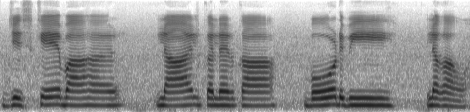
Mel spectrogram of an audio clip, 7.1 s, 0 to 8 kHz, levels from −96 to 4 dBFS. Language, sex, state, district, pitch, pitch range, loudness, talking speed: Hindi, female, Rajasthan, Jaipur, 185 Hz, 180-190 Hz, -13 LUFS, 75 wpm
